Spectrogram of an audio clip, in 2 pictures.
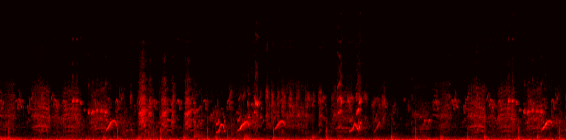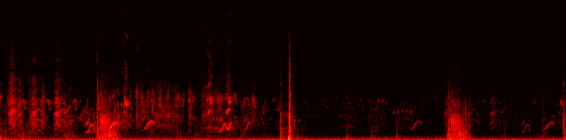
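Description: Crows kept in cages, from the video game Fahrenheit: Indigo Prophecy, chirp and call steadily throughout over a constant low background hum, with a couple of louder bursts and one sharp click late on.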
